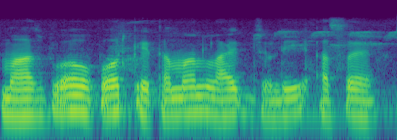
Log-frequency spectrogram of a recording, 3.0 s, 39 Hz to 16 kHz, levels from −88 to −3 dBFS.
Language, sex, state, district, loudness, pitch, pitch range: Assamese, male, Assam, Sonitpur, -19 LUFS, 115 Hz, 115-125 Hz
